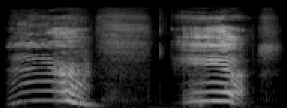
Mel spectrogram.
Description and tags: second sound of an effort
effort, try, work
